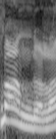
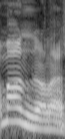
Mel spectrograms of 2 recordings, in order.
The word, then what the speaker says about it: mandorla: everything you're saying, but say it properly. It's mandorla, mandorla." She was from Italy, and she was correcting my Italian.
